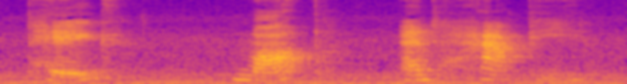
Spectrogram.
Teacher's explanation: your lips together and letting out a small puff of air this sound is quiet which means you should not feel any buzzing in your throat your voice is off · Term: popping popcorn sound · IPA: /p/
